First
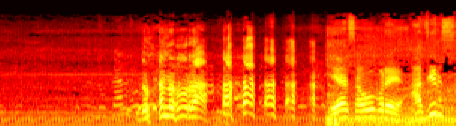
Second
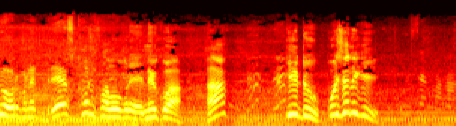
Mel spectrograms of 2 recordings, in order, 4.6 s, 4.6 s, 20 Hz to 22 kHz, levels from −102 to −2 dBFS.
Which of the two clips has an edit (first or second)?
first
